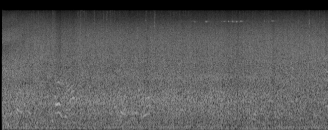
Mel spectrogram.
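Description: Fountain water jets splashing in a steady rushing noise, with faint voices under it.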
